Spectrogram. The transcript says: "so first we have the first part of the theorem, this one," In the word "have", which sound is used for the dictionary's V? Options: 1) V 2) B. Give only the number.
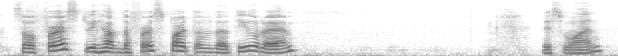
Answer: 1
